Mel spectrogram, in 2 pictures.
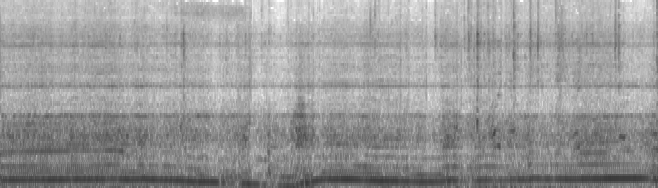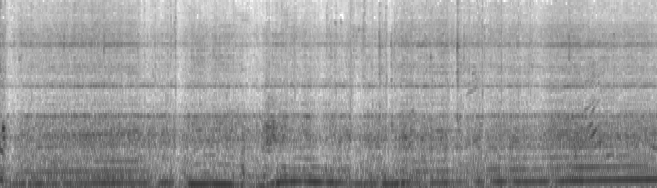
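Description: Rally car engine at speed, heard from inside the cabin. The engine note dips sharply in pitch and climbs back three times, about two and a half, six and a half and nine seconds in, and rises again near the end.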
